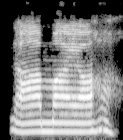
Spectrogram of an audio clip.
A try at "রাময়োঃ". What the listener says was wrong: না, রাম ইয়ো। হুম, মানে আপনি বাংলাতেই যদি বলেন রয়াকার ম অন্তঃস্থ ইয়কার, তাহলে অন্তঃস্থ ইয়কারটাকে আপনি ইয়ো বলবেন। হ্যাঁ, তাহলে রাম যখন উচ্চারণ করবেন রাম, তারপরে একটা হালকা পজ করবেন, রাম ইয়োহ।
